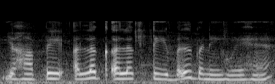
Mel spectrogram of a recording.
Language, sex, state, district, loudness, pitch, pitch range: Hindi, female, Gujarat, Gandhinagar, -16 LUFS, 250 Hz, 230-265 Hz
